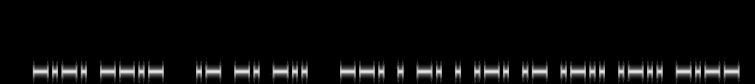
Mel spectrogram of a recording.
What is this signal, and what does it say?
Morse code, heard as a keyed tone, about 25 wpm, 600 Hz. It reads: CQ AND GENERALLY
